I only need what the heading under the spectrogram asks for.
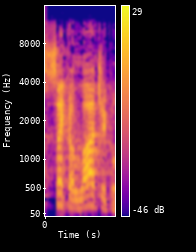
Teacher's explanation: you don't read the p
